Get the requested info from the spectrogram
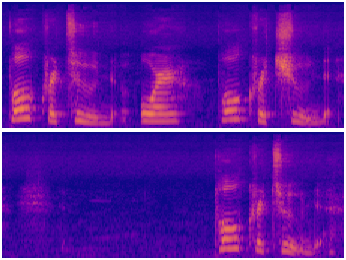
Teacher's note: the main stress is on the first syllable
